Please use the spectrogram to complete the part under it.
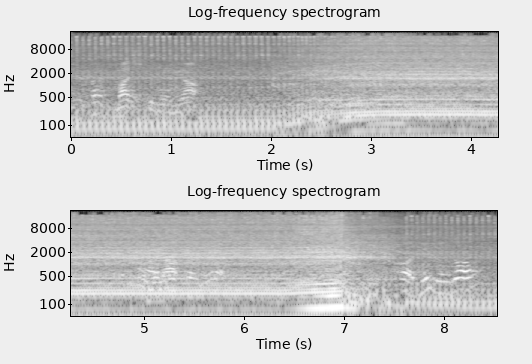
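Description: A Peugeot Satelis scooter from a barn find, its engine idling with a steady low drone and a throttle swell near the end, close by with people talking over it.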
